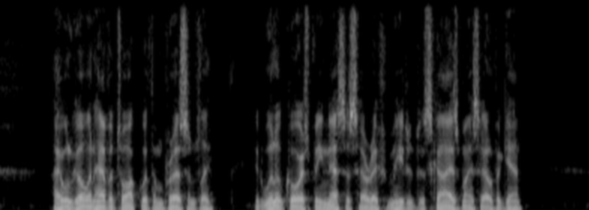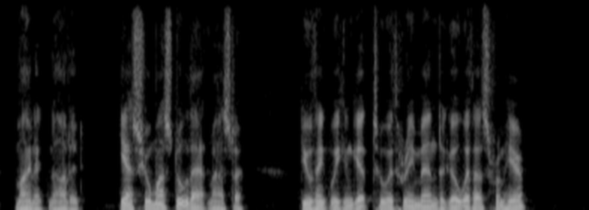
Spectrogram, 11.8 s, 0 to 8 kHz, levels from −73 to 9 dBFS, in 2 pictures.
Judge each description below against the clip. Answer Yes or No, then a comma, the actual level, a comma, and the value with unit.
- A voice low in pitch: Yes, very low, 95 Hz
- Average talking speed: No, fast, 240 wpm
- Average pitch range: Yes, average, 3.5 semitones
